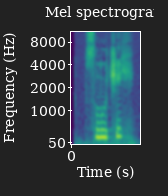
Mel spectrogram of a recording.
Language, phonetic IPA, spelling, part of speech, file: Russian, [ˈsɫut͡ɕɪj], случай, noun, Ru-случай.ogg
- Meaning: 1. case 2. occurrence, event 3. occasion 4. opportunity, chance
